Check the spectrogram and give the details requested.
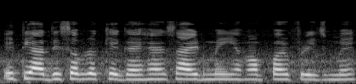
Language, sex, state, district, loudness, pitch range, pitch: Hindi, female, Haryana, Rohtak, -15 LUFS, 230-245 Hz, 235 Hz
